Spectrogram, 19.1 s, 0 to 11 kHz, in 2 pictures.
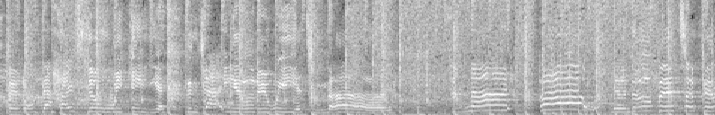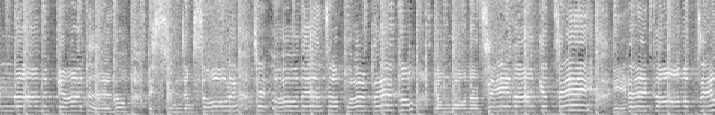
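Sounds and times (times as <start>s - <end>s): woman singing dance-pop song: 0.0s - 19.0s.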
